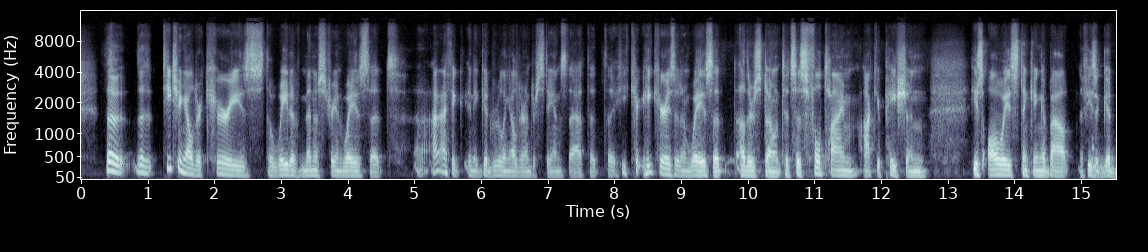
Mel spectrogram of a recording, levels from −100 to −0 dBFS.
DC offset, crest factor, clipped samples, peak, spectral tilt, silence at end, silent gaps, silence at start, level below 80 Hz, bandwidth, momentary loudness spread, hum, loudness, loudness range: under 0.1%; 18 dB; under 0.1%; -2 dBFS; -4 dB/octave; 0 s; none; 0 s; -40 dBFS; 12.5 kHz; 14 LU; none; -18 LUFS; 8 LU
